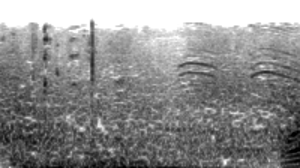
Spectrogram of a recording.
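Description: Basketball arena crowd noise during play, with a sharp click about half a second in and a few short high squeaks, typical of sneakers on the hardwood court, past the middle.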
